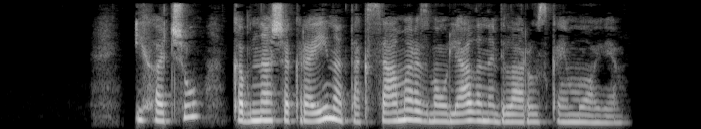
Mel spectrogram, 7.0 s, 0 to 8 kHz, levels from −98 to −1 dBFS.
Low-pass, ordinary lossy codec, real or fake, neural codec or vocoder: 7.2 kHz; MP3, 48 kbps; real; none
